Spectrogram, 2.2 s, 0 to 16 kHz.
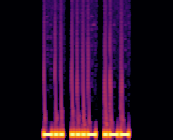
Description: Morse code, heard as a keyed tone, about 36 wpm, 700 Hz. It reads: DVW
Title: USA Call Sign Postfixes - 3 Letters 35wpm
